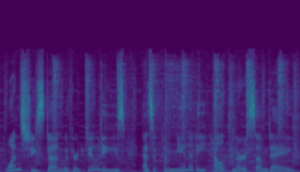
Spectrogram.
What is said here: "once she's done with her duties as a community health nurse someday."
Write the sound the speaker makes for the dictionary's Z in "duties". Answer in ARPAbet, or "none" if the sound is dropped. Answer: Z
